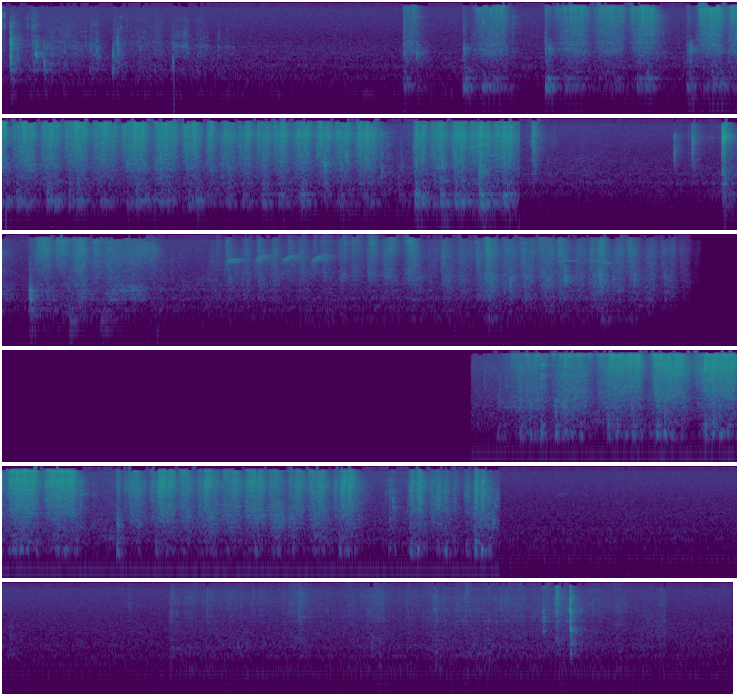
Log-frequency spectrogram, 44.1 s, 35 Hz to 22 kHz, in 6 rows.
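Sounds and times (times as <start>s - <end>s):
fast rubbing strokes on a surface: 4.0s - 12.6s, 17.0s - 21.7s, 27.1s - 34.4s.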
